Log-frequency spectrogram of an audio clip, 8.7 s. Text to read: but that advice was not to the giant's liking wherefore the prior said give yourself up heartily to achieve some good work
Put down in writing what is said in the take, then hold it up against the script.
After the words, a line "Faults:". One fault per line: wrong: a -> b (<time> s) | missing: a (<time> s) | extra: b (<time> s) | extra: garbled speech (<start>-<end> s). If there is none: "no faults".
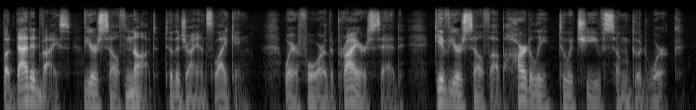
but that advice yourself not to the giant's liking wherefore the prior said give yourself up heartily to achieve some good work
Faults:
wrong: was -> yourself (1.1 s)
